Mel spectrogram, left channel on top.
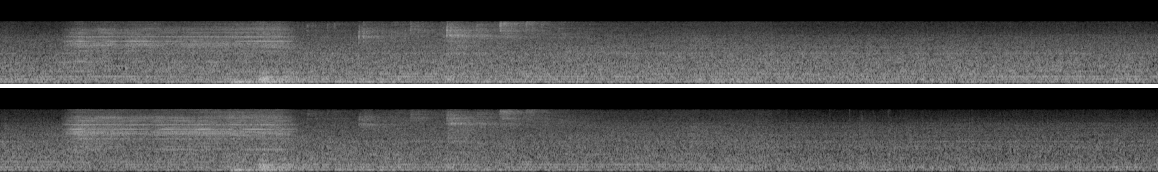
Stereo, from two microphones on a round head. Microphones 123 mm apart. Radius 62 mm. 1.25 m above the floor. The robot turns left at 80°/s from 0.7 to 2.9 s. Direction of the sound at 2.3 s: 10° left (ahead or behind).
